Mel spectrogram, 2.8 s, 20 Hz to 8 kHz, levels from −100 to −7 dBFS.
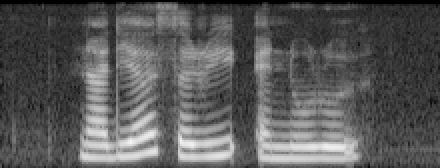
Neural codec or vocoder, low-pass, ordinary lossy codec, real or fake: none; 7.2 kHz; none; real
